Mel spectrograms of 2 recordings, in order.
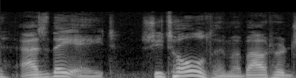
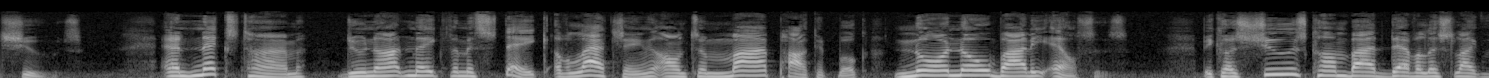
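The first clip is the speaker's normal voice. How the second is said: put-on higher, louder, scolding a young thief; stern older woman; 6 semitones higher, 4 dB louder than usual. A narrator's reading. Woman warns the boy who stole her purse, stern and loud. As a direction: lay down the law like a firm mother.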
